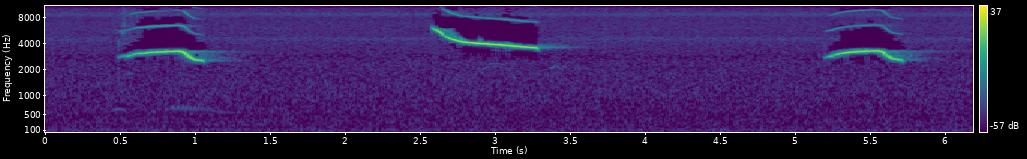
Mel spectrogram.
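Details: Oriental magpie-robin giving three clear, drawn-out whistles spaced about two and a half seconds apart: a level note dropping at its end, a higher note sliding steadily downward, then a repeat of the first note. The background is otherwise quiet.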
